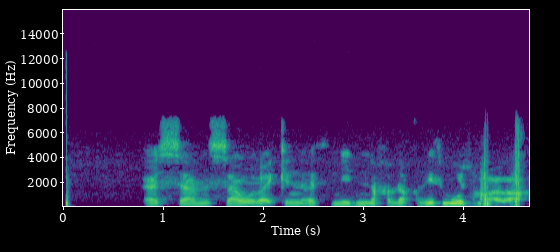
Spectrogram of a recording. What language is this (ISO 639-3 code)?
kab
